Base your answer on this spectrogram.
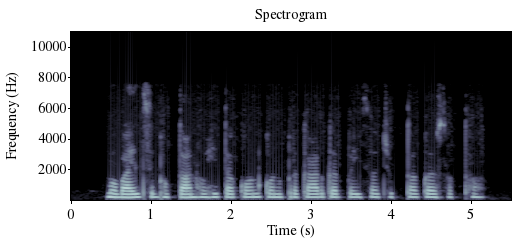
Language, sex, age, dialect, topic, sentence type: Chhattisgarhi, female, 56-60, Northern/Bhandar, banking, question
